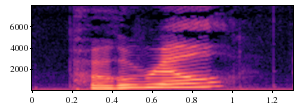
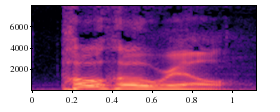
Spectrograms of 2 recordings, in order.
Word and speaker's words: Pohoryle: I believe it's pronounced Pohoryl. Spelled P-O-H-O-R-Y-L-L-E.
